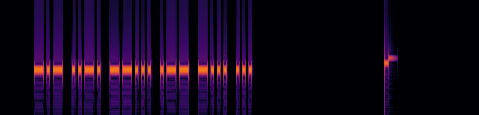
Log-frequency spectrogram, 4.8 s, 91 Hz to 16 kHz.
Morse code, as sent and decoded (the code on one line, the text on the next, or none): -.- ..-. --... .-- -... ...
KF7WBS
